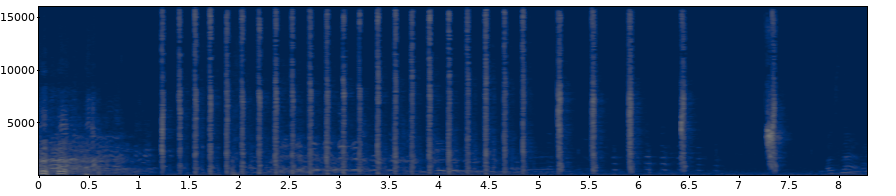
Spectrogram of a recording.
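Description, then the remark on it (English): A prize wheel spins with a rapid run of sharp clicks that gradually slow and space out until it stops, landing on "bird flu". Voices and a bit of laughter are heard briefly at the start. “Let's spin it again.”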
